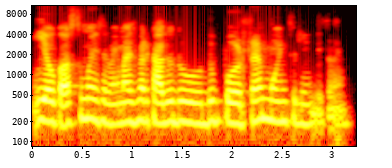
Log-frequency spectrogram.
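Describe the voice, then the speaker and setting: A young woman chatting in a relaxed interview. She talks with enthusiasm, looping back with little fillers as she goes. Her voice sits at an ordinary middle pitch. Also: quick pace, dull audio. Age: young adult. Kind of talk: casual conversation.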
